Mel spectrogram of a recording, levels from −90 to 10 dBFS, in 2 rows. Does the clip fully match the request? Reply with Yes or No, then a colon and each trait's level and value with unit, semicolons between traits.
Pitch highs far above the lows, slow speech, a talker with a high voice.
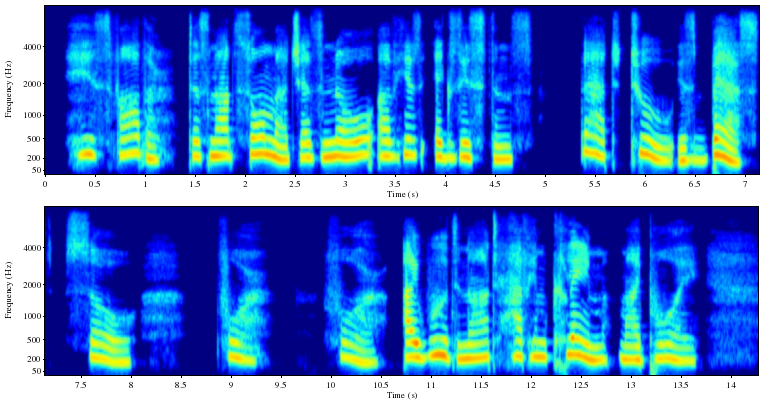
No: average, 3.6 semitones; slow, 105 wpm; high, 215 Hz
